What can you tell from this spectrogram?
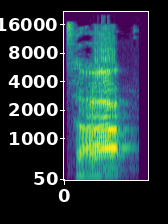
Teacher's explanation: জিহ্বার আগা উপরের দাঁতের আগায় লাগবে, জিহ্বা এবং দাঁতের ফাঁকে বাতাস বের হবে, এক আলিফ পরিমাণ লম্বা হবে, পাতলা আওয়াজ হবে।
